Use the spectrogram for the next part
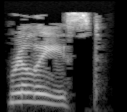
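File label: "released", British English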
